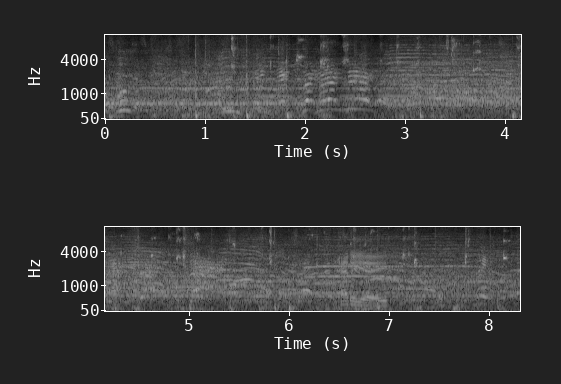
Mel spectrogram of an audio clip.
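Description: Sounds of college basketball play on a hardwood court: sneakers squeaking in many short chirps as players cut and shuffle, and a basketball being dribbled, over a steady background of arena noise.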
